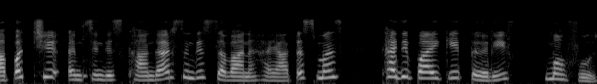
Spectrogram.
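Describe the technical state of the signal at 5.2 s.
At 5.2 s the speech carries the same damage it has from start to finish: likely Opus compression. The band stops dead around 8.5 kHz, and the top end sounds muffled with a hoarse edge. That fits the codec's speech-oriented mode at a low rate, somewhere near 16 kbps, where it narrows the bandwidth and approximates the voice rather than keeping fine detail. The codec damage is plainly audible here.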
